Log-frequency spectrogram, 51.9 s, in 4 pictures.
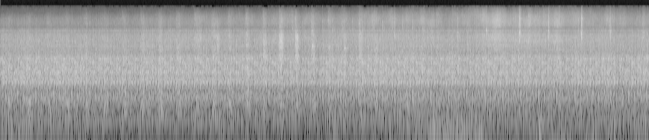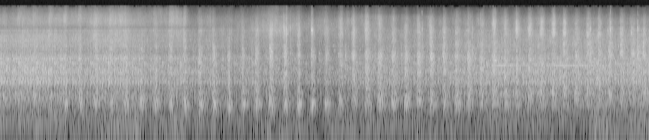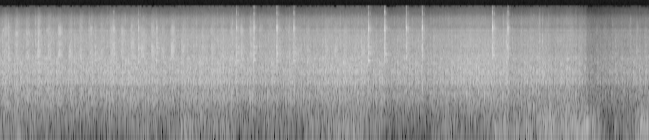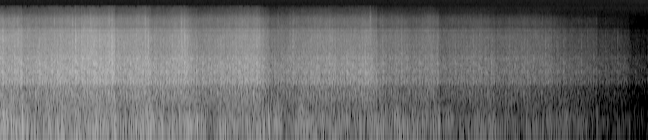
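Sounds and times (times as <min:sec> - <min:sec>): train wheels clicking on rail joints: 0:00.0 - 0:39.5.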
